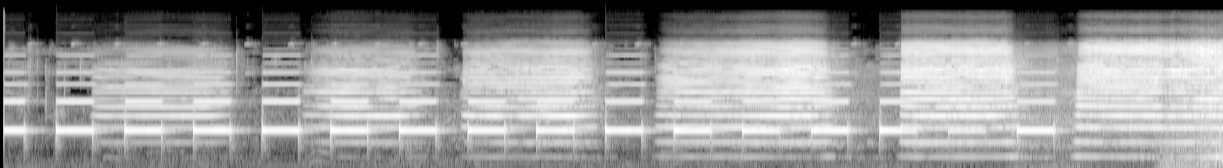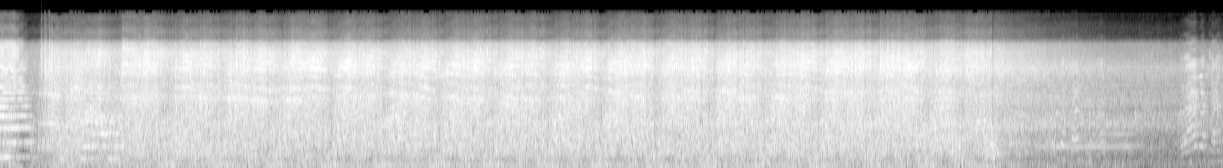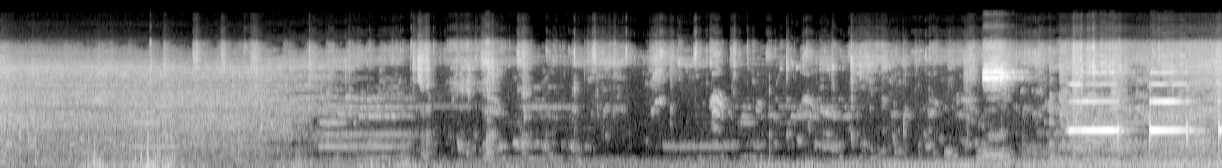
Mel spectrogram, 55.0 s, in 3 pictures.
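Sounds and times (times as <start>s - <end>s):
locomotive horn blasts: 0.1s - 20.4s, 34.5s - 35.6s, 41.4s - 43.1s, 51.4s - 55.0s
train passing at speed: 0.1s - 46.9s, 47.6s - 55.0s.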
